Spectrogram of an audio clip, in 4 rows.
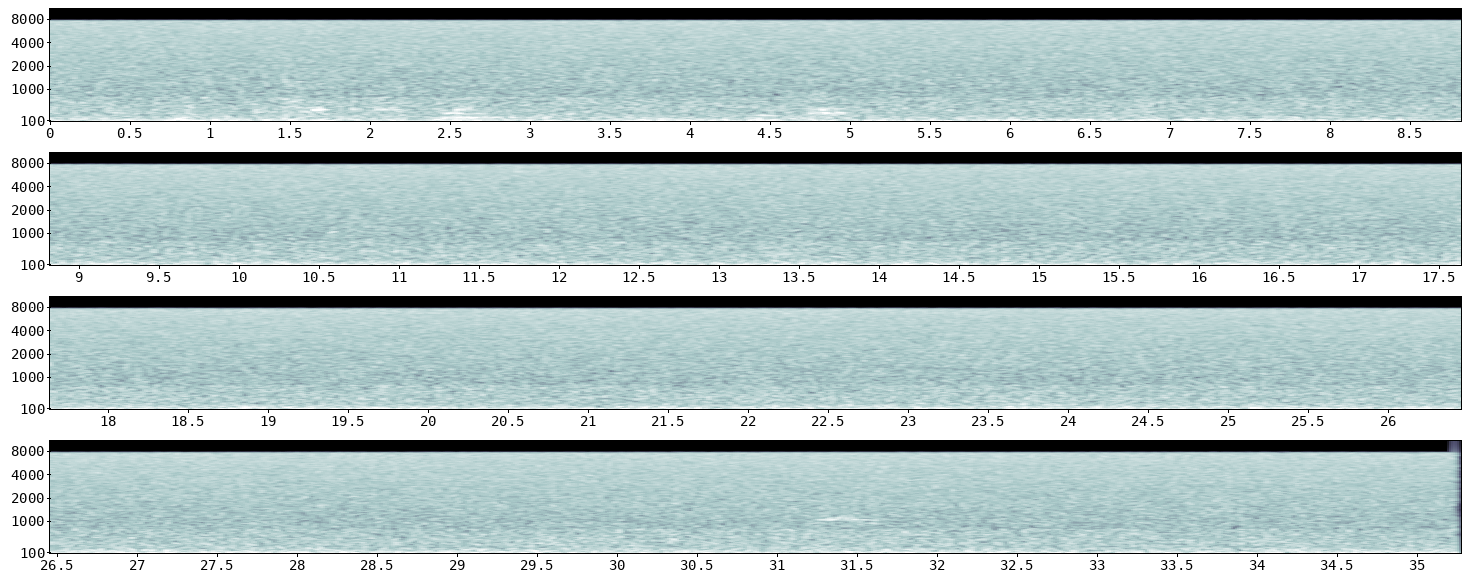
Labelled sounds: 31.3	31.6	humpback whale, 0.93 to 1.2 kHz

